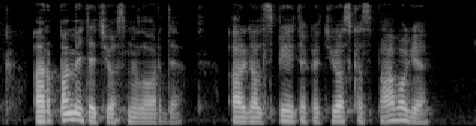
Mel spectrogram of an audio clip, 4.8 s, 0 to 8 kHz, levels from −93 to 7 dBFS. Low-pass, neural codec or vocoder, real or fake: 7.2 kHz; none; real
